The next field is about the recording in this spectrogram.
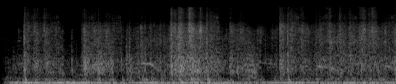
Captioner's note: machine guns popping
